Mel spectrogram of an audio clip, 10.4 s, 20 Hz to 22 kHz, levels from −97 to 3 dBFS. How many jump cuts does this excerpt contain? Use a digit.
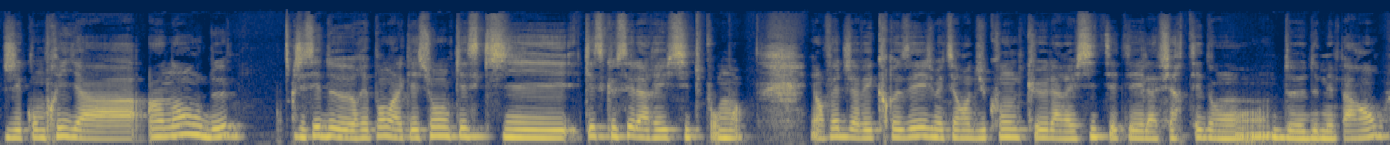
0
